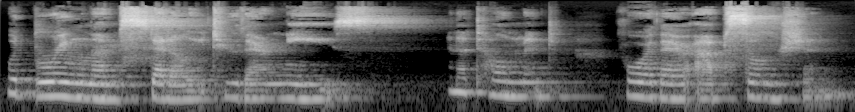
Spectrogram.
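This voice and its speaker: Woman doing an ancient cruel godlike monster, slow creaky menace, drowned in huge echo. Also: medium pitch, warm tone. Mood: cold, stern. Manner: slow, deliberate, ominous pronouncements. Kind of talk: dramatic audio roleplay. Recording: very echoey, long cavernous reverb.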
